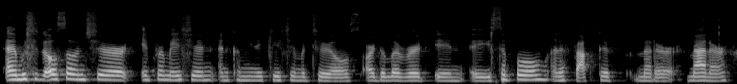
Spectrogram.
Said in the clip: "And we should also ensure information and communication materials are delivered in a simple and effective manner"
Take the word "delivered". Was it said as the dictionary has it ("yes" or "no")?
yes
